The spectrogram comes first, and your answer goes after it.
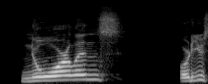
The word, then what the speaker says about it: New Orleans: Well, yeah, Nolans is how they say it down there, Nolans. But do most people say New Orleans?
